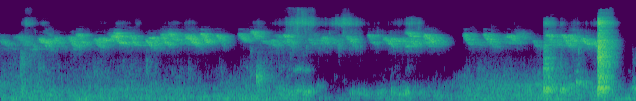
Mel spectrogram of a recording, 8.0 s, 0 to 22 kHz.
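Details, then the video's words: Oriental white-eye in tiong aw song, 25 January 2022, after a late night's sleep; bright high twittered phrases with brief pauses, ending with a few sharp clicks or knocks. "Mata Puteh Hercules V2 buka tiong aw sing"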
